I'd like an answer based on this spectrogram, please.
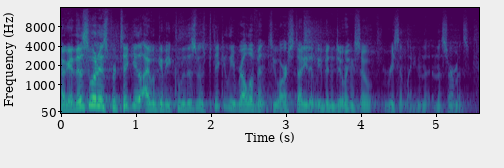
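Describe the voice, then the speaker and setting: Using vocal fry and hardly any pauses, a man speaks at a very fast pace and a fairly high pitch with very wide pitch swings. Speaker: Bible study leader. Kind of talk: interactive Bible study. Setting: church live stream. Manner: halting.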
